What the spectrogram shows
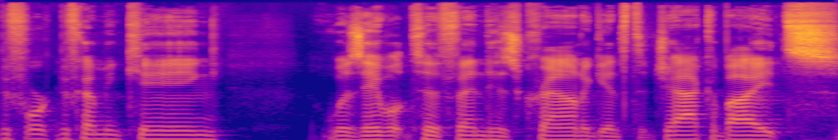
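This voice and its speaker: A man speaks at a very fast pace with an American accent, on a very clean recording with a silent background. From United States. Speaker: history YouTuber. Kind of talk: casual opinion commentary.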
